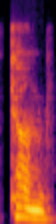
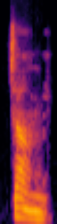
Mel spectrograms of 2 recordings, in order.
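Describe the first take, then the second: First: The word begins with a 'k' sound. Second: The word begins with a 'ch' sound. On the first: The speaker calls it wrong. "not Kang" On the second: The speaker calls it right.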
